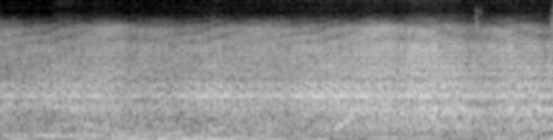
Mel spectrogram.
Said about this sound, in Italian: Un'astronave gigantesca viene dritta su di me. Ha una velocità incredibile.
